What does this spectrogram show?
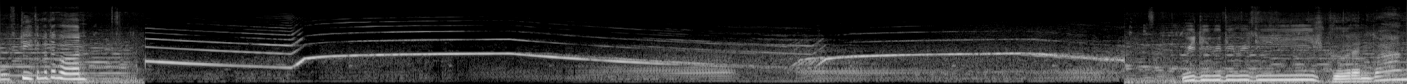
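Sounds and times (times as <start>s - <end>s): police siren wailing: 1.4s - 11.4s.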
